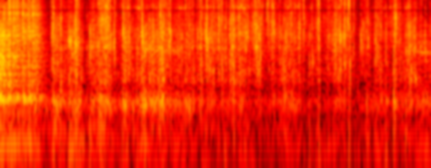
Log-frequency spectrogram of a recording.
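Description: Small clear plastic zip-lock bag crinkling continuously as hands turn and squeeze it, with its bagged metal mounting standoffs and small parts shifting inside.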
